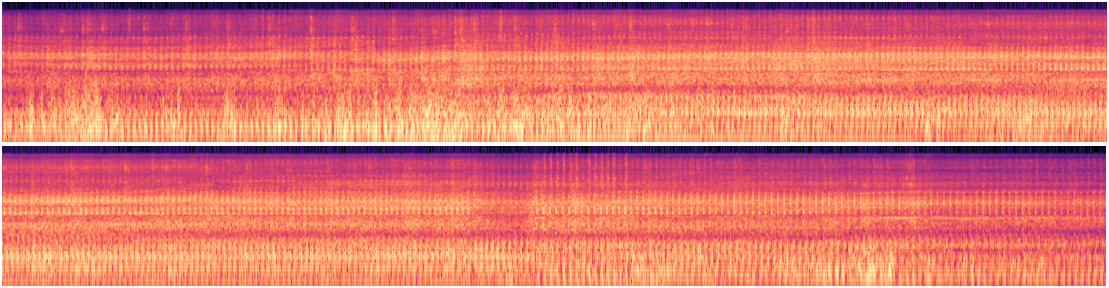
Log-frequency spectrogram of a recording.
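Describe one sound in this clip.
A small harvester engine runs loudly and steadily close by.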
